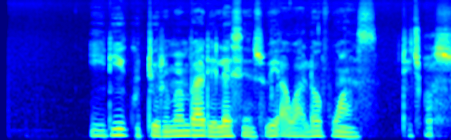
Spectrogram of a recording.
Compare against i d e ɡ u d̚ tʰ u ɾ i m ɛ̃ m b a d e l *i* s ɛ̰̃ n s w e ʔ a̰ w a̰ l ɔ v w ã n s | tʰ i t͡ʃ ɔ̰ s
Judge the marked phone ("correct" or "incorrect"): incorrect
